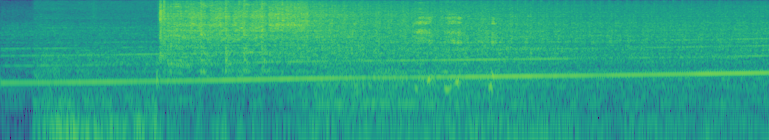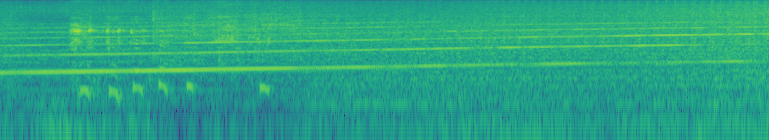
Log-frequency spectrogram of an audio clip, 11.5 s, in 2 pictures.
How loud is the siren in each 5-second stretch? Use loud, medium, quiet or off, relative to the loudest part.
loud, loud, medium.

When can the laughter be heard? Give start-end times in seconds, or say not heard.
3.1-3.8, 6.2-7.8.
